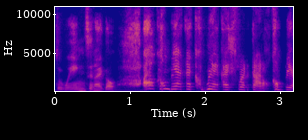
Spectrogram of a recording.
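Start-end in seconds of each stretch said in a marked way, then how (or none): 1.2-3.2 high, loud pleading to stop; panicked plea, half laughing at herself; retold desperate begging. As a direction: beg him to quit, voice pitched up in pain. Begging the tattoo artist to stop.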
